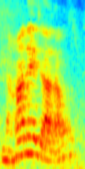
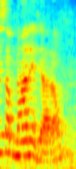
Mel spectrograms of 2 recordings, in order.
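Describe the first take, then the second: First: नहाने with a clear h, na-haane; correct way. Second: नहाने as naane, h dropped; casual wrong way. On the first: Teacher showing the correct form. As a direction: sound the h in नहाने. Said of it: "नहाने शुद्ध होता है". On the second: Teacher showing how people say it wrongly. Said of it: "लेकिन हम क्या बोलते हैं". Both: Shown as a demonstration.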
